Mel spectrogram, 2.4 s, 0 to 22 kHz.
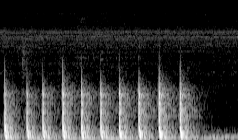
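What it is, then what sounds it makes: Car door panel deadened with sound-damping mat. Ten evenly spaced knocks on the steel door of a Nissan fitted with a sound-deadening mat give short, dull thuds centered low around 90 Hz, each dying away within a fraction of a second. The door sounds solid and damped, with little ring after each knock.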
